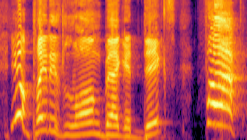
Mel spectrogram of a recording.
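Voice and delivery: loud, high hammed-up indignation; mock outrage. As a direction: yell at your cohost in fake disgust. Mock outrage at cohost's pick.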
